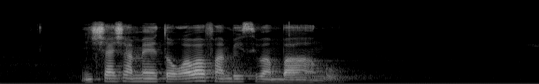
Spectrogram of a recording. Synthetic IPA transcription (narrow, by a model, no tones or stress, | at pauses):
n̩ʃaʃamɛtɔwaβafambisiβambaːŋɡṵ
